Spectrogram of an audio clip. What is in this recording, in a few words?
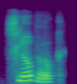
"slowpoke", Indian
